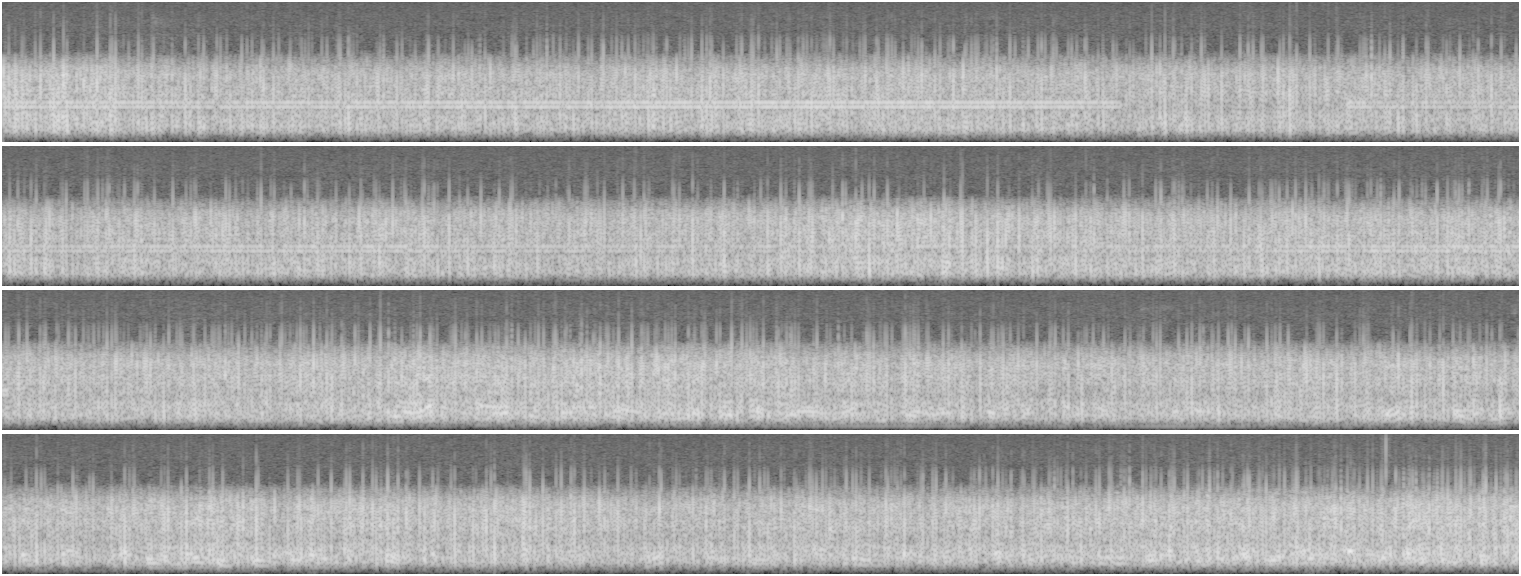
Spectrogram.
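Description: AM radio static and hiss from a weak, distant station. Under it, for about the first fifteen seconds, is the faint two-tone Emergency Alert System attention signal, which drops out for a moment about five seconds in and then fades away into the static.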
